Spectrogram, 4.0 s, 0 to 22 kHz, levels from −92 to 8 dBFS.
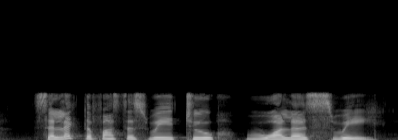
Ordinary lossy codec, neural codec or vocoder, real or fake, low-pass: none; none; real; 7.2 kHz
